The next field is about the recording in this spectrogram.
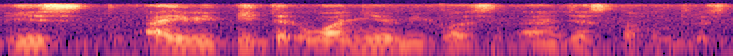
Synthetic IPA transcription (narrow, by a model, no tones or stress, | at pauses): is | ajɹipitəd̚wãnjibikɔs | ãjmd͡ʒasnɔtĩntɹɛst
